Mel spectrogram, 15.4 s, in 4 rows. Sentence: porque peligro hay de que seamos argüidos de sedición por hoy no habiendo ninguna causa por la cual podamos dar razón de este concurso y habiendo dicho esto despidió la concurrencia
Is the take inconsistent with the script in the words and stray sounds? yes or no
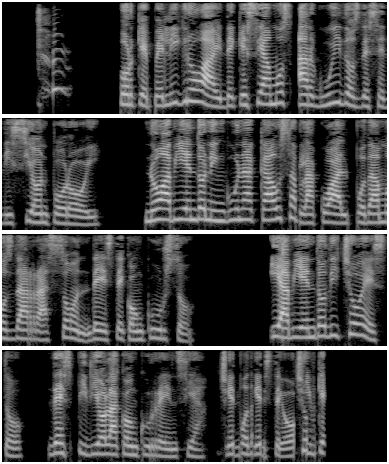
yes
